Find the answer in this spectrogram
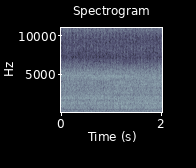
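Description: Toyota Revo's gasoline engine idling steadily.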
